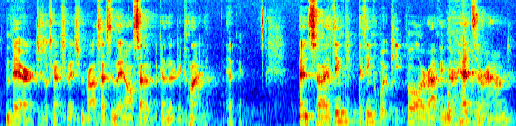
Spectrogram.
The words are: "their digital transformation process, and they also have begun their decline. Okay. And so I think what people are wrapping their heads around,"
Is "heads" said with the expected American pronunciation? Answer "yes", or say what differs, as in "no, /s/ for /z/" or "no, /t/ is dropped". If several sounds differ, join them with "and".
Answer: yes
